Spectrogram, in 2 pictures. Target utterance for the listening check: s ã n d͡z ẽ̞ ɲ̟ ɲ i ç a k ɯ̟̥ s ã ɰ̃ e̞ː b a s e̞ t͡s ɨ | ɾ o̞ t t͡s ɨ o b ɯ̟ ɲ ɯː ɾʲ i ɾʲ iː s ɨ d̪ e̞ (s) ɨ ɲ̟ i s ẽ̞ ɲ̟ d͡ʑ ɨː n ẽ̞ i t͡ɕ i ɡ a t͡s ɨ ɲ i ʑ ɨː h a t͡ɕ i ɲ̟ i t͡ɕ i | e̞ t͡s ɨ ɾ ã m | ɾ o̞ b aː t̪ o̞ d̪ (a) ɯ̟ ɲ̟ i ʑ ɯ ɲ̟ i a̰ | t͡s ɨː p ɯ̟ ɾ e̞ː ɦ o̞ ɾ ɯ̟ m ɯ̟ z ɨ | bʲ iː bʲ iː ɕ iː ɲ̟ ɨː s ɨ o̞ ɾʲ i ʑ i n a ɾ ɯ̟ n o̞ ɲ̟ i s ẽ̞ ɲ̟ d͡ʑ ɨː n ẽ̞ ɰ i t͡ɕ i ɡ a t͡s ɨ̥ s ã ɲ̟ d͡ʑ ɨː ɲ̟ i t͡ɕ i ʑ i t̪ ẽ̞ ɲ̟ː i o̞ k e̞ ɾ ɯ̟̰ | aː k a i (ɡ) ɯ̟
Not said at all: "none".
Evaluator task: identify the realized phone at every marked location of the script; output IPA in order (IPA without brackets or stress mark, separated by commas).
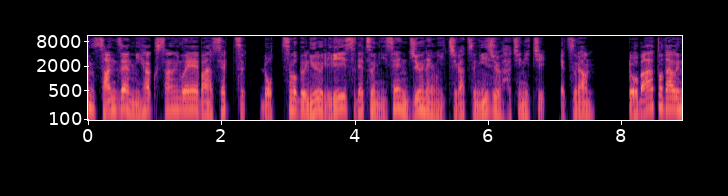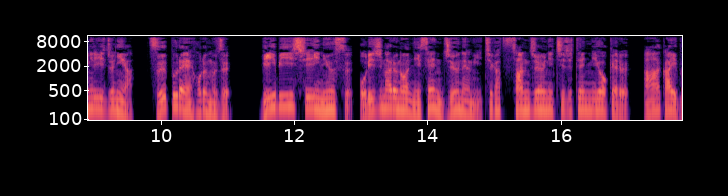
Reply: t͡s, a, b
